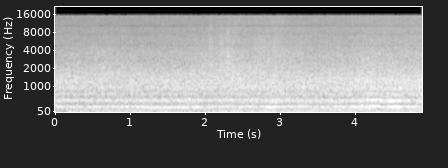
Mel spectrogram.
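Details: Honey bee swarm at a monastery apiary, a dense steady buzzing hum with many overlapping wingbeats holding an even drone throughout, slightly swelling toward the end.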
